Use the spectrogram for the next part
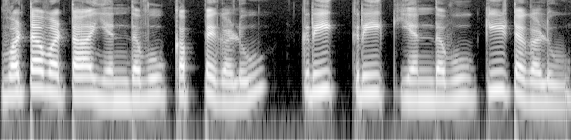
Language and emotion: Kannada, neutral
